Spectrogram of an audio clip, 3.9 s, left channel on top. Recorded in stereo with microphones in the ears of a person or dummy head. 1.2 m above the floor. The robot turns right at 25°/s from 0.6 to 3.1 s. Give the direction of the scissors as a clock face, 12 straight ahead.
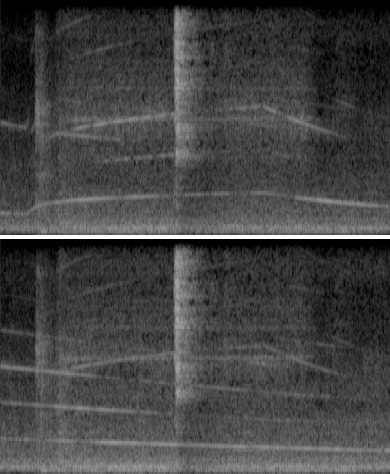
8 o'clock.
